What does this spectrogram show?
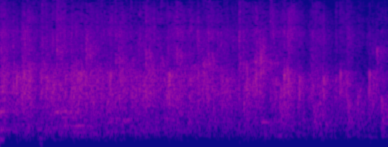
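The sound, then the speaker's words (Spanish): A crowd at a sermon claps steadily for several seconds in applause for the king, Jesus, a dense, continuous wash of applause at a strong, even level, with faint voices mixed in underneath. “Dale ese aplauso fuerte al rey.”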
